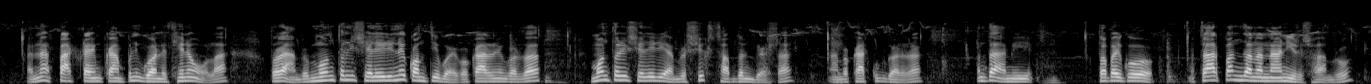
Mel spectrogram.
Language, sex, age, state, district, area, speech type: Nepali, male, 30-45, West Bengal, Kalimpong, rural, spontaneous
